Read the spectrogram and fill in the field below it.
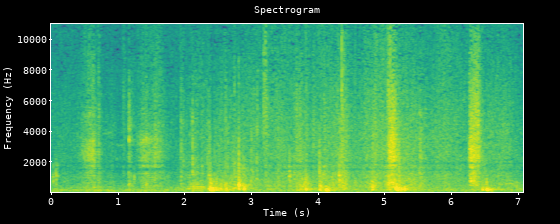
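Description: Thunder rumbles under a steady wash of rain-like noise, broken by several short, sharp cracks spaced a second or two apart. No one speaks.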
